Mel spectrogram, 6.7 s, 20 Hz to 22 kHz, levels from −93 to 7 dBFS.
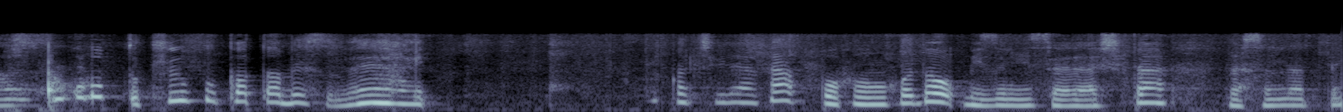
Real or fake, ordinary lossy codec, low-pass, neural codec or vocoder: fake; none; 7.2 kHz; codec, 16 kHz in and 24 kHz out, 1.1 kbps, FireRedTTS-2 codec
